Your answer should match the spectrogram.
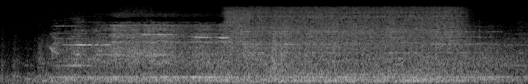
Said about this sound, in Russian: Вдруг вагон качнуло, тошнотворно заскрежетали тормоза.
